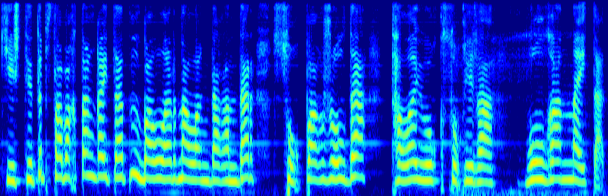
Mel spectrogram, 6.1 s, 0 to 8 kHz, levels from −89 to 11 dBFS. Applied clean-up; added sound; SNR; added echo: neural mask model DeepFilterNet 3.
